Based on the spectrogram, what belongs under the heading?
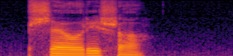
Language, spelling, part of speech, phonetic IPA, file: Polish, przeorysza, noun, [ˌpʃɛɔˈrɨʃa], Pl-przeorysza.ogg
